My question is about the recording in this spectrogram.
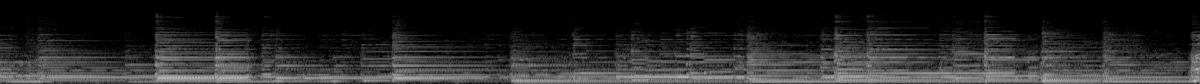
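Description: Solo acoustic guitar playing an instrumental break: a run of plucked notes over low bass notes that change every second or two.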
